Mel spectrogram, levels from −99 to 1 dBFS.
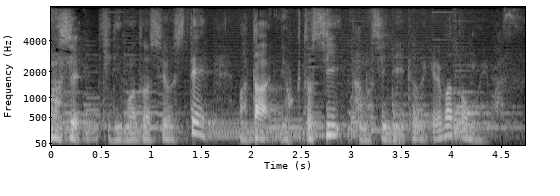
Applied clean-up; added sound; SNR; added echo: none; none; none; none.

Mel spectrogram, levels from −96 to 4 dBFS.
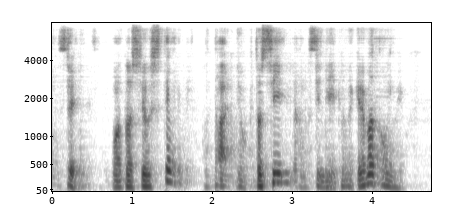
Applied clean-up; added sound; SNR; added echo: neural mask model DeepFilterNet 3.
